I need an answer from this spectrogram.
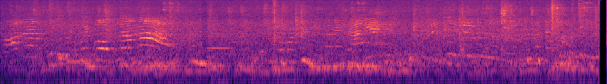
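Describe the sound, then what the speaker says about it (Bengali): Pigeons at a pigeon market coo repeatedly in soft, rolling phrases, close by, with children's voices chattering in the background. "দেখেন কবুতর"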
